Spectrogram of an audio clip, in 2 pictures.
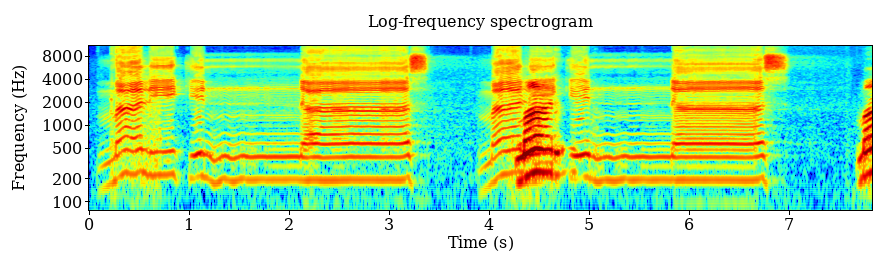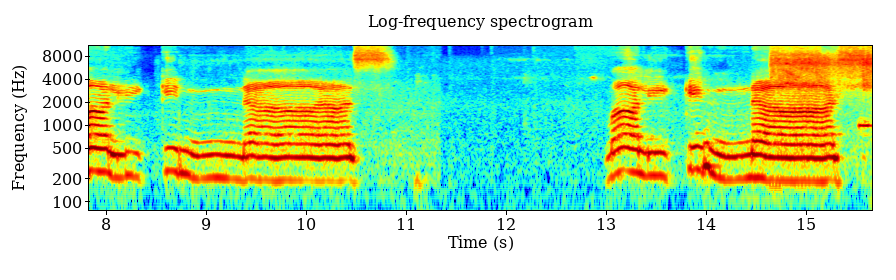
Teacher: Cuma yang membezakan Malik Yaumiddin mem panjang, Malikin nas mem pendek. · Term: Kat sini tidak ada mad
